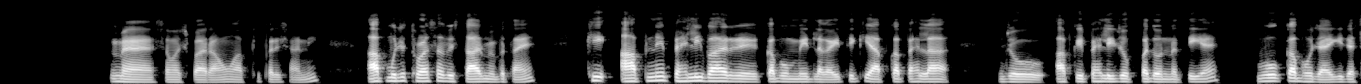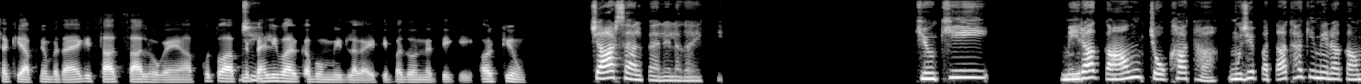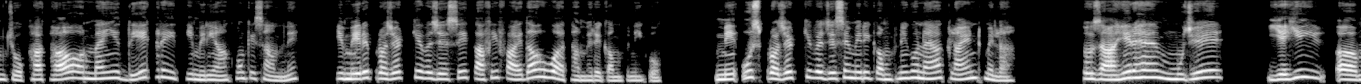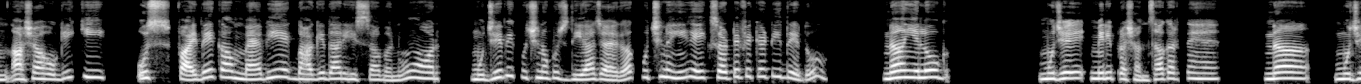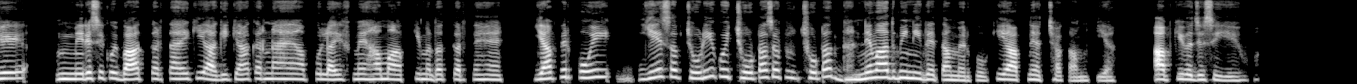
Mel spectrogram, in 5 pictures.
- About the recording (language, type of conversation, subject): Hindi, advice, बॉस से तनख्वाह या पदोन्नति पर बात कैसे करें?
- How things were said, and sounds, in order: in English: "प्रोजेक्ट"; in English: "प्रोजेक्ट"; in English: "क्लाइंट"; in English: "सर्टिफिकेट"; in English: "लाइफ"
